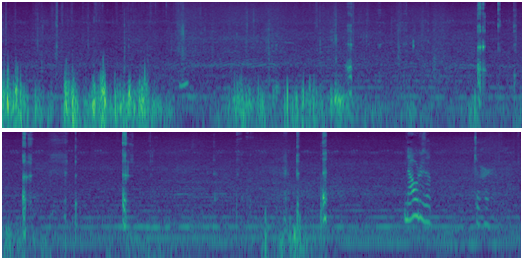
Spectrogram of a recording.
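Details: Two people at a burping contest: long, low, rumbling belches in bursts, with short spoken exchanges and a few clicks between them.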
